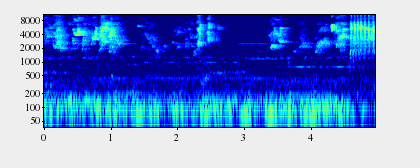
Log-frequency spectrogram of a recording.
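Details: Kapas tembak bulbul in energetic master song: bursts of harsh chattering, squeaky phrases separated by short pauses, ending on the start of a rapid buzzy trill.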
